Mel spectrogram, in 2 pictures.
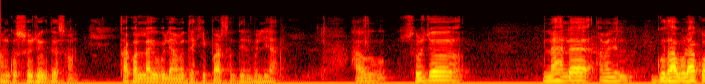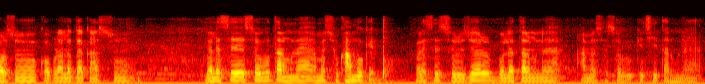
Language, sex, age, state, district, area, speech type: Odia, male, 30-45, Odisha, Bargarh, urban, spontaneous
